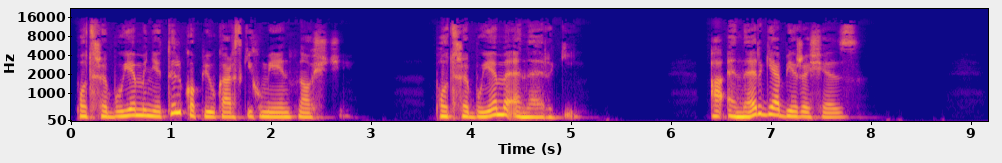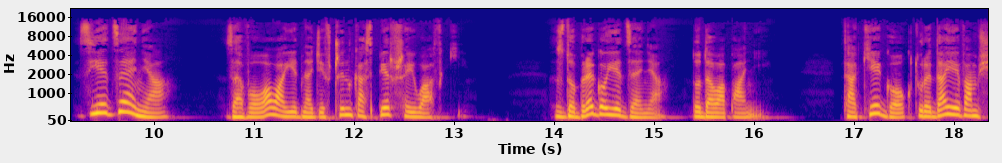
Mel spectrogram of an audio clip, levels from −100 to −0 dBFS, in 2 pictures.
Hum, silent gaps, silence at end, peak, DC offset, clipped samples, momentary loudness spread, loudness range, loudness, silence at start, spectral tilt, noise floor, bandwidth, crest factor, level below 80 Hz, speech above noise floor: none; none; 0 s; -2 dBFS; under 0.1%; under 0.1%; 11 LU; 2 LU; -17 LUFS; 0.1 s; -6.5 dB/octave; under -90 dBFS; 14 kHz; 16 dB; -60 dBFS; over 74 dB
